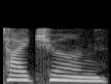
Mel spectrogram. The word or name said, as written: Taichung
